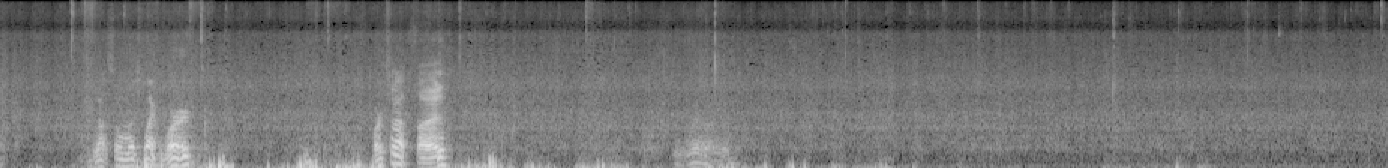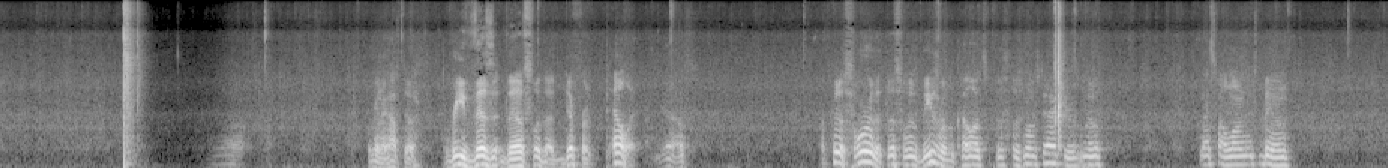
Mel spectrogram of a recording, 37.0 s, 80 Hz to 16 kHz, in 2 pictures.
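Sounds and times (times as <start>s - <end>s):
faint low rumbles: 0.9s - 12.0s
air rifle shot: 20.1s - 20.5s.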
